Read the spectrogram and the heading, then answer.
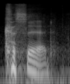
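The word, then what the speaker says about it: Chesed (חסד): The Strong said it's pronounced K, if you were to pronounce it, Chesed.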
